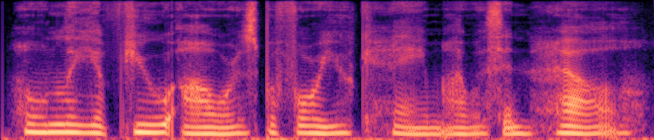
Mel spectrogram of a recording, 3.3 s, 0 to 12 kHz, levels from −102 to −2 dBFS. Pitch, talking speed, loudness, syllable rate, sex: 170 Hz, 200 wpm, -17 LUFS, 4.7 syllables/s, female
